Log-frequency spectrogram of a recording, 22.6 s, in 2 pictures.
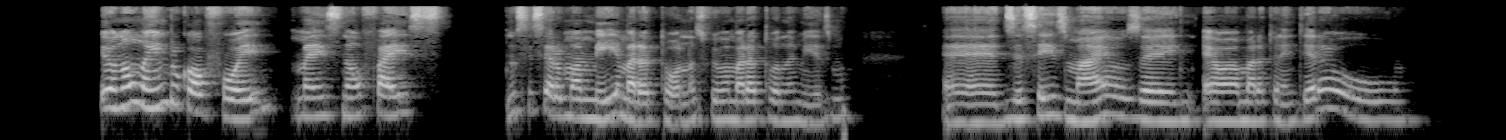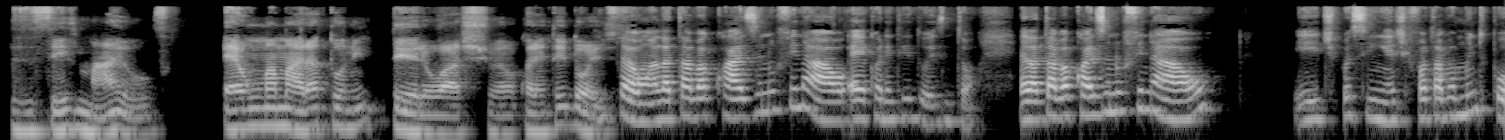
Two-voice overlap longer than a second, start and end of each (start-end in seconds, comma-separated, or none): none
